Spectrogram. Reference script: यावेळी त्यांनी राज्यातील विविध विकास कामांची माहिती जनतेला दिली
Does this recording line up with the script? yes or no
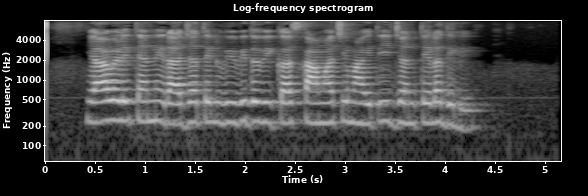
yes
